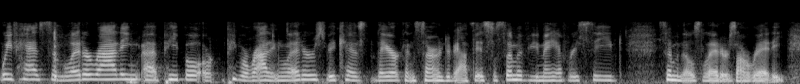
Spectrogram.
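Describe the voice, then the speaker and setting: A woman talks at a very fast pace in a Texan accent. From Texas. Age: 70s. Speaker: advocacy group representative giving public testimony. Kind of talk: public testimony at a board meeting. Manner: halting, many fillers and repetitions.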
